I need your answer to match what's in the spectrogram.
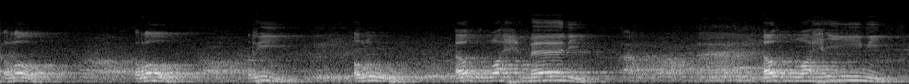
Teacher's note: huruf ro itu ada sifat takrir namanya, getaran, dan getarannya cuma dua.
